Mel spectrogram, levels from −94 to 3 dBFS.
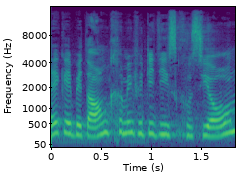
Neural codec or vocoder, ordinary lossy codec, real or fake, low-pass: vocoder, 44.1 kHz, 128 mel bands every 256 samples, BigVGAN v2; none; fake; 14.4 kHz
